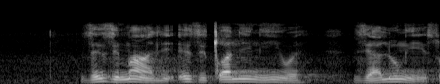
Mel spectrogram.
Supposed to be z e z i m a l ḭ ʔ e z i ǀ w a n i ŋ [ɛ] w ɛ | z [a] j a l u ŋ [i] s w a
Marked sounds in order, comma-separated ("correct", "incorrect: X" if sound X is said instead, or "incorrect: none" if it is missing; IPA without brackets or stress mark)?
incorrect: i, incorrect: i, incorrect: iː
